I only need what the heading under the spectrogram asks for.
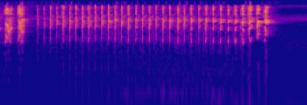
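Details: Chattering from two pet lovebirds, sky blue opaline and green opaline: a fast, even, ratchet-like run of high, buzzy clicks, roughly ten per second, lasting about three seconds before stopping abruptly.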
